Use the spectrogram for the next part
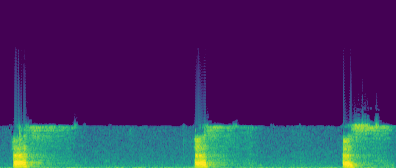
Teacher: So once again, before we go to the next letter, remember the letter Sin comes from the tip of the tongue, and the palates of the two front top incisors.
